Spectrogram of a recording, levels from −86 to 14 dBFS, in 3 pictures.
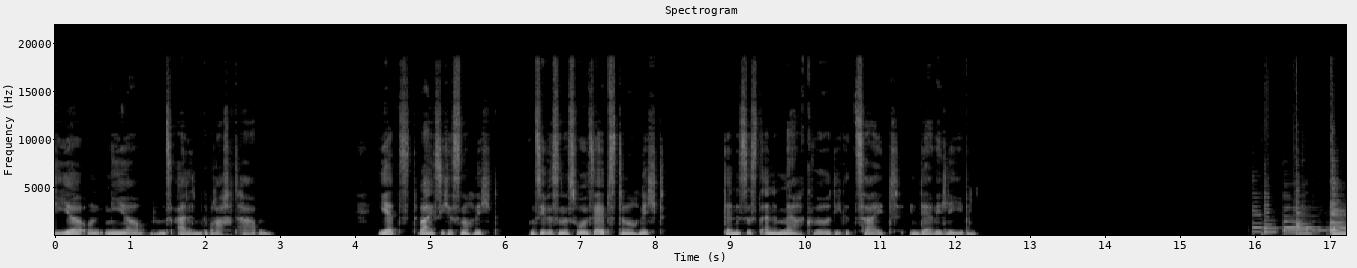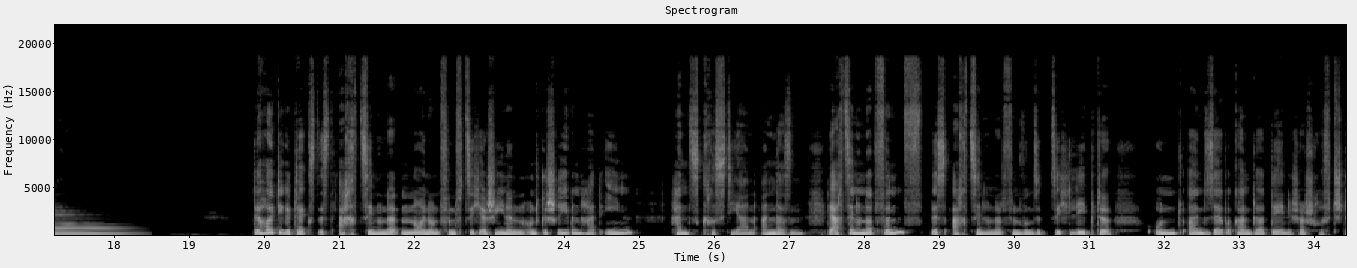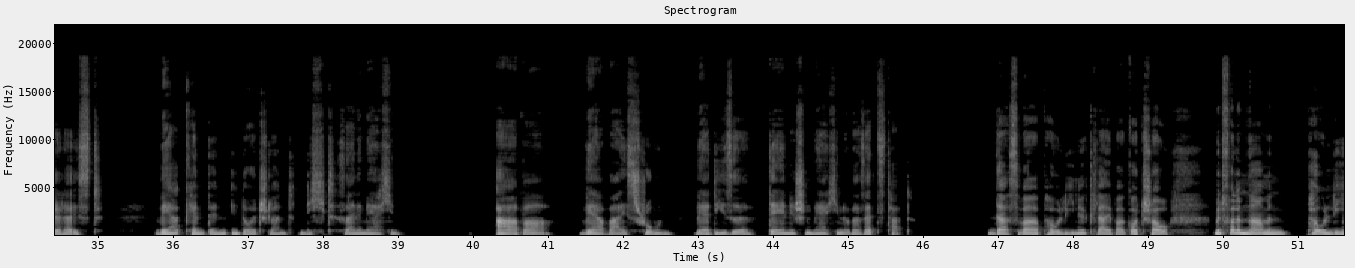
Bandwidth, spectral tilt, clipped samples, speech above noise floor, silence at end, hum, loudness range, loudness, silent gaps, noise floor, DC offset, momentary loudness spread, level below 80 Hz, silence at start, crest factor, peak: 19 kHz; -5.5 dB/octave; under 0.1%; over 63 dB; 0 s; none; 10 LU; -28 LUFS; 8.13-8.84 s, 13.14-15.90 s, 18.49-18.75 s; under -90 dBFS; under 0.1%; 15 LU; -64 dBFS; 0 s; 20 dB; -8 dBFS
